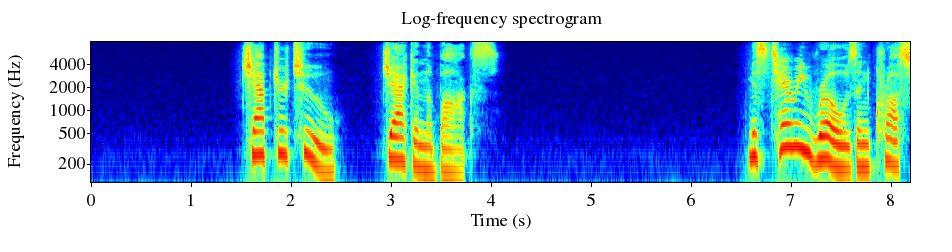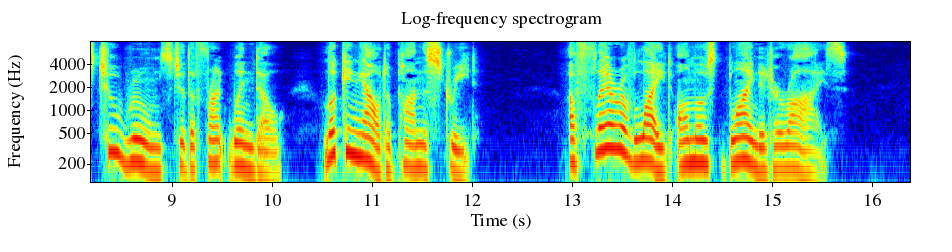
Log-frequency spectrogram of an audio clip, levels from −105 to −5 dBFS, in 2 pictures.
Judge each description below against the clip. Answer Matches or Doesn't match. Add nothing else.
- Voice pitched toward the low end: Doesn't match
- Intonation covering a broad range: Matches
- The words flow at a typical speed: Doesn't match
